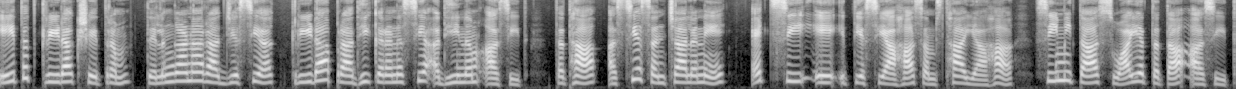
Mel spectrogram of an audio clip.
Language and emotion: Sanskrit, neutral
